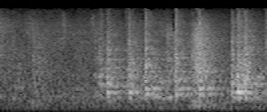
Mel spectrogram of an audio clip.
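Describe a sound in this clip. Hand drums are beaten in a quick rhythm.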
